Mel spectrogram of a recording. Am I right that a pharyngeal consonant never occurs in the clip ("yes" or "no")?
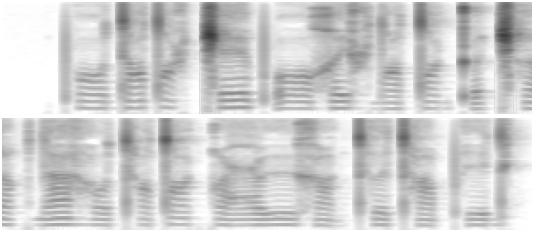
no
